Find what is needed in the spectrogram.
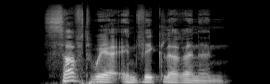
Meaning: plural of Softwareentwicklerin
- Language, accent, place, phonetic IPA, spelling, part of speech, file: German, Germany, Berlin, [ˈsɔftvɛːɐ̯ʔɛntˌvɪkləʁɪnən], Softwareentwicklerinnen, noun, De-Softwareentwicklerinnen.ogg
